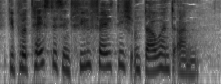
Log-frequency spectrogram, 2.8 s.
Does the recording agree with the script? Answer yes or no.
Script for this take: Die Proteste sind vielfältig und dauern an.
yes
